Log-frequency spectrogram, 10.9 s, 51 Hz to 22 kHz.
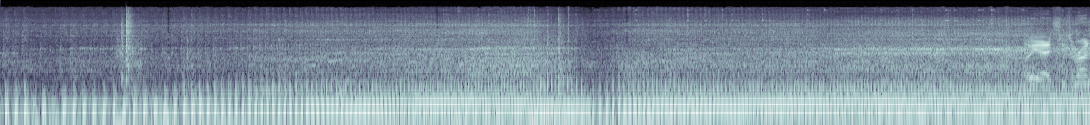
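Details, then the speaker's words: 2003 Honda Rancher 350 ATV single-cylinder, about 243 miles, after valve adjustment; starts without throttle, steady low thump evening out while riding, earlier valve ticking gone, running healthy. "let's uh crank her up and see how she sounds wow it's pretty nice didn't even have to give it any gas or anything no more uh no more noise either"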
